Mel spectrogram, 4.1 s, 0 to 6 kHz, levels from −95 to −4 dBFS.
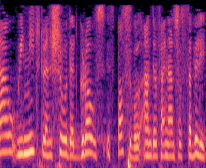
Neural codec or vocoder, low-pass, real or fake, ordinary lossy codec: none; 5.4 kHz; real; MP3, 32 kbps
